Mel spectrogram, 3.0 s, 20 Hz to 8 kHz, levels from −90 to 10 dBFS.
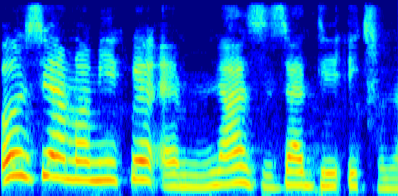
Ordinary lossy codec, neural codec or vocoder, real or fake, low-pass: none; codec, 16 kHz in and 24 kHz out, 1.1 kbps, FireRedTTS-2 codec; fake; 7.2 kHz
